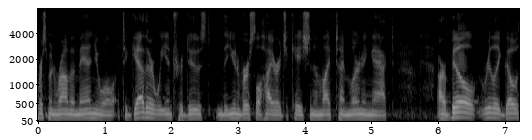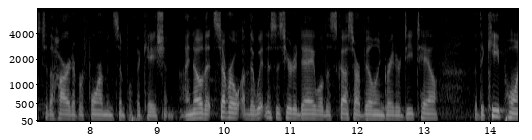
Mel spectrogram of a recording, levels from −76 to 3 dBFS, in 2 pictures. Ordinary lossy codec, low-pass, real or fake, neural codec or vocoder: Opus, 64 kbps; 7.2 kHz; real; none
